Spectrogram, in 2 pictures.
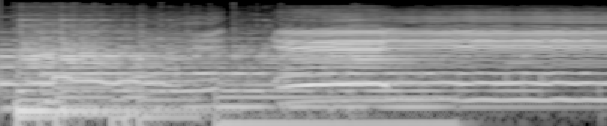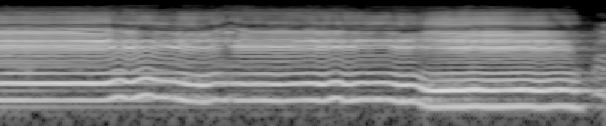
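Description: Khmer traditional ensemble music: a few quick struck notes of a khim hammered dulcimer, then from about a second and a half in one long held melodic note that wavers near the middle and steps down lower near the end.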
